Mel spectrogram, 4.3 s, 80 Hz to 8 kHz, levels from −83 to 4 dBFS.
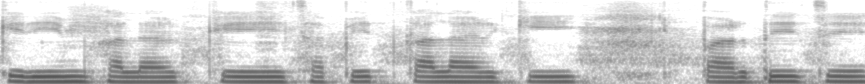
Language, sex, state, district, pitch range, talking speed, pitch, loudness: Hindi, female, Uttar Pradesh, Gorakhpur, 170-180 Hz, 125 wpm, 175 Hz, -32 LUFS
